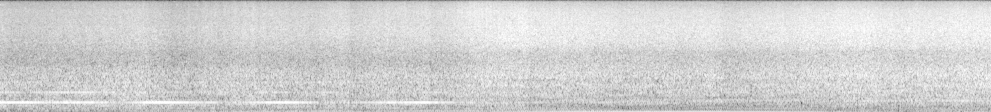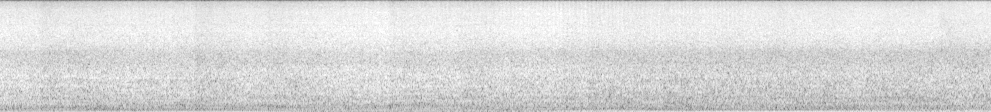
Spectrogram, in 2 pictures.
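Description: Sunflower seed cleaning and dehulling machinery running: a loud, steady rushing noise, with a steady hum over the first several seconds that then fades out.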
